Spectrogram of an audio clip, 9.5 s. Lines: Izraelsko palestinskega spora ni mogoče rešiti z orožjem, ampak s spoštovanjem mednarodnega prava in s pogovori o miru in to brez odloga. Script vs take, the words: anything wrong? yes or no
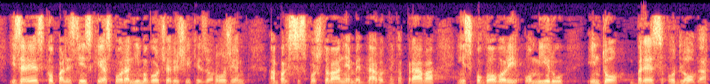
no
